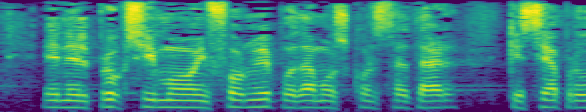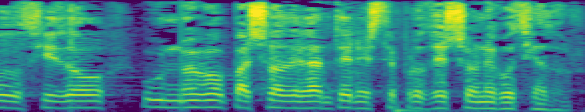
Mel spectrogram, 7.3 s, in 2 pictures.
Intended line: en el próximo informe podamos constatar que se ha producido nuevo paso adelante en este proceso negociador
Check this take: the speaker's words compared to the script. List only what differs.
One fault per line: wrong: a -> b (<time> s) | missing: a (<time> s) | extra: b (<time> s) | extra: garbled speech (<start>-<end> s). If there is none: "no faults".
extra: un (4.5 s)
